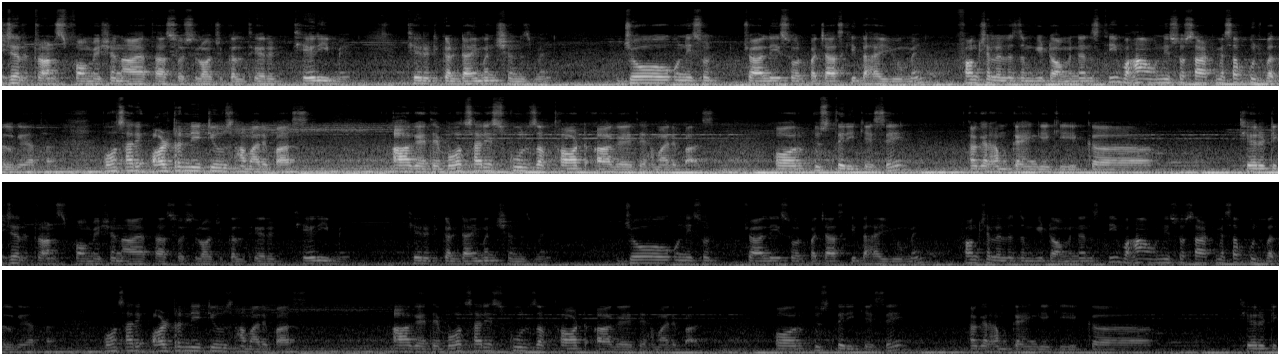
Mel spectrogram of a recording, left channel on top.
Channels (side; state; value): right; quieter; 19.7 dB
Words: ट्रांसफॉर्मेशन आया था सोशियोलॉजिकल थियोरी में, थियोरेटिकल डायमेंशंस में, जो 1940 और 50 की दहाइयों में फंक्शनलिज्म की डोमिनेंस थी, वहाँ 1960 में सब कुछ बदल गया था। बहुत सारे ऑल्टरनेटिव्स हमारे पास आ गए थे, बहुत सारे स्कूल्स ऑफ थॉट आ गए थे हमारे पास। और उस तरीके से अगर हम कहेंगे कि एक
